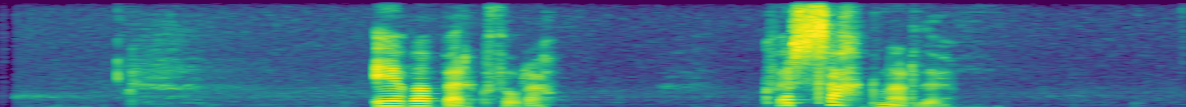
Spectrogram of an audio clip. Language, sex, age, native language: Icelandic, female, 50-59, Icelandic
